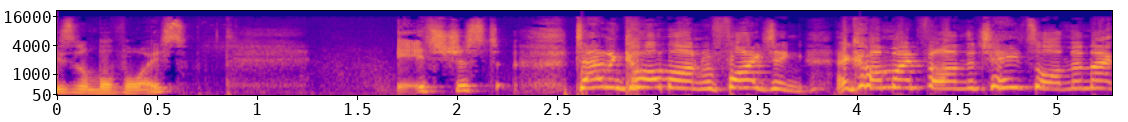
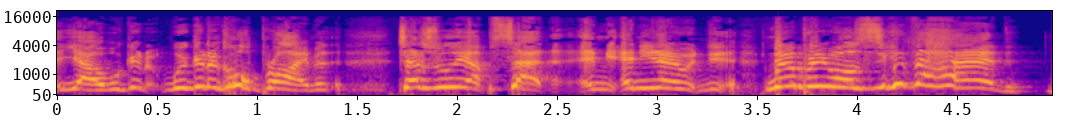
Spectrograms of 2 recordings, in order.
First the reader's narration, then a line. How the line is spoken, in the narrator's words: Jamie blurted out frantically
